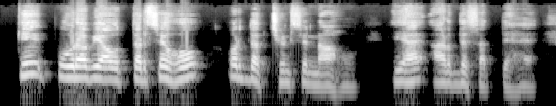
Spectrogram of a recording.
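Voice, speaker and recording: A man with lively intonation. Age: 80s+. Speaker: vastu expert. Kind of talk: explanatory talk with live demonstration.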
